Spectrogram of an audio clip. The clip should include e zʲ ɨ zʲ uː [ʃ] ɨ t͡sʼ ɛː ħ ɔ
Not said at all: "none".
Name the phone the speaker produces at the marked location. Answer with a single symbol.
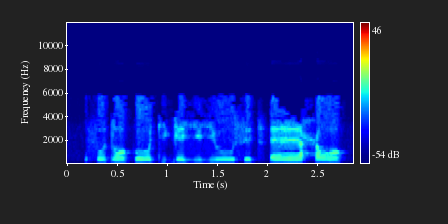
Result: s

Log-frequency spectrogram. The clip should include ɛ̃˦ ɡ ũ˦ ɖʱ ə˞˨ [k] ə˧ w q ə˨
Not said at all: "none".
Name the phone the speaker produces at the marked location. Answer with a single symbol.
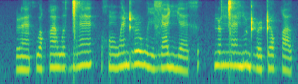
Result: ʈ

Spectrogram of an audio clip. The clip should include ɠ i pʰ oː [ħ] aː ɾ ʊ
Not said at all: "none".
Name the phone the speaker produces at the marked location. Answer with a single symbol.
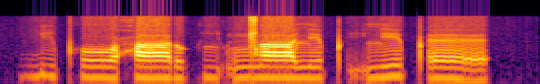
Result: ħ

